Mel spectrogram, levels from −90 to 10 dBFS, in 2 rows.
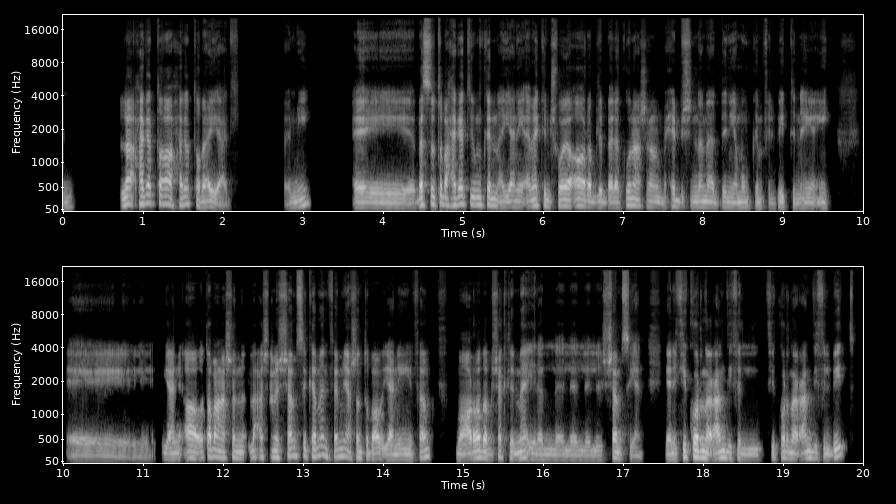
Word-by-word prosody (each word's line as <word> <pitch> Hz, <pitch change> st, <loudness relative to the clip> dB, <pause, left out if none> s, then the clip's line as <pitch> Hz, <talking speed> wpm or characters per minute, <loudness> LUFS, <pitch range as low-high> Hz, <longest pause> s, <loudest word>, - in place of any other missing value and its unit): امم 95 Hz, 0 st, -10 dB, 0.6 s
لأ، 160 Hz, 0 st, +3 dB
حاجات 175 Hz, +3 st, +1 dB
آه 155 Hz, -2 st, +4 dB
حاجات 155 Hz, +5 st, -3 dB
طبيعيَّة 110 Hz, -5 st, 0 dB
عادي، 70 Hz, -3 st, -14 dB, 0.6 s
فاهمني؟ 120 Hz, -, -5 dB, 0.5 s
آآ 90 Hz, -2 st, 0 dB
بس 140 Hz, -, +5 dB
بتبقى 145 Hz, -2 st, +1 dB
حاجات 160 Hz, +4 st, +1 dB
يمكن 145 Hz, -2 st, 0 dB
يعني 110 Hz, +1 st, -2 dB
أماكن 125 Hz, -2 st, -1 dB
شوية 125 Hz, +3 st, +3 dB
أقرب 120 Hz, -6 st, +2 dB
للبلكونة، 105 Hz, +6 st, -1 dB
عشان 120 Hz, -2 st, -5 dB
أنا 105 Hz, -, -3 dB
ما 95 Hz, -, -5 dB
باحبش 105 Hz, +3 st, -4 dB
إن 100 Hz, 0 st, -3 dB
أنا 105 Hz, -1 st, 0 dB
الدنيا 95 Hz, +1 st, -4 dB
ممكن 95 Hz, -1 st, -4 dB
في 95 Hz, -, -19 dB
البيت 95 Hz, +4 st, -6 dB
إن 90 Hz, -, -6 dB
هي 95 Hz, 0 st, -3 dB
إيه 95 Hz, +1 st, -7 dB, 0.5 s
آآ 80 Hz, -6 st, -6 dB
يعني 110 Hz, 0 st, -1 dB
آه، 125 Hz, 0 st, +6 dB
وطبعًا 140 Hz, -2 st, +4 dB
عشان 120 Hz, -1 st, 0 dB
لأ -, -, -2 dB
عشان 135 Hz, 0 st, -3 dB
الشَّمس 150 Hz, +5 st, +1 dB
كمان، 150 Hz, +4 st, 0 dB
فاهمني؟ 145 Hz, +2 st, -1 dB
عشان 125 Hz, -2 st, -1 dB
تبقى، 110 Hz, 0 st, +2 dB
يعني 95 Hz, 0 st, 0 dB
فاهم، 135 Hz, +10 st, -1 dB, 0.3 s
مُعرَّضة -, -, +5 dB
بشكلٍ -, -, -3 dB
ما 125 Hz, +4 st, +3 dB
إلى 105 Hz, -4 st, -2 dB
ال 95 Hz, -1 st, -3 dB
ال 90 Hz, 0 st, -4 dB
لل 90 Hz, -1 st, -5 dB
للشَّمس 90 Hz, 0 st, 0 dB
يعني، -, -, -7 dB, 0.3 s
يعني 100 Hz, +1 st, +2 dB
في 105 Hz, +6 st, 0 dB
Corner 130 Hz, -1 st, +7 dB
عندي 125 Hz, -1 st, +4 dB
في 115 Hz, -, -5 dB
ال 95 Hz, -1 st, -4 dB
في -, -, -7 dB
Corner 120 Hz, +1 st, -1 dB
عندي 120 Hz, +1 st, 0 dB
في 110 Hz, -, -6 dB
البيت، 95 Hz, -, -1 dB
105 Hz, 195 wpm, -22 LUFS, 95-130 Hz, 0.6 s, Corner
